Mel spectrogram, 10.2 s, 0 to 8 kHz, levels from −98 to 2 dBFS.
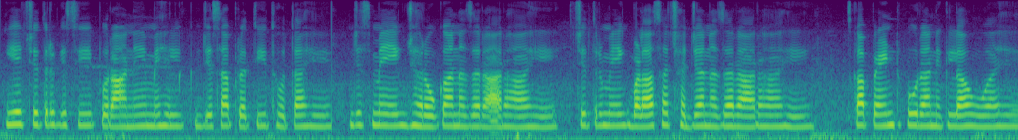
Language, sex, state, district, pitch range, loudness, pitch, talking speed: Hindi, female, Rajasthan, Nagaur, 200-215 Hz, -19 LUFS, 205 Hz, 190 wpm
